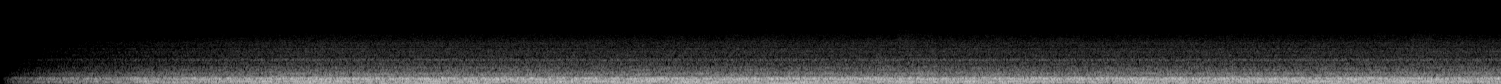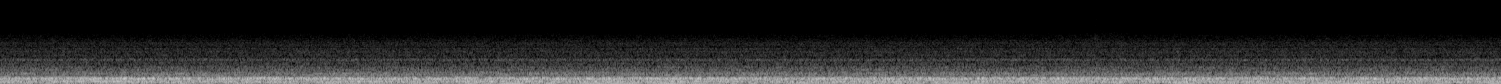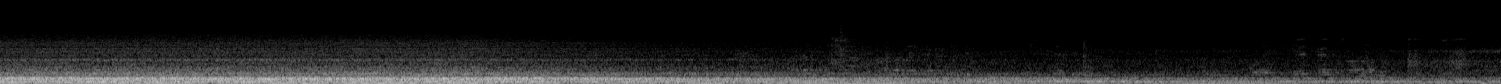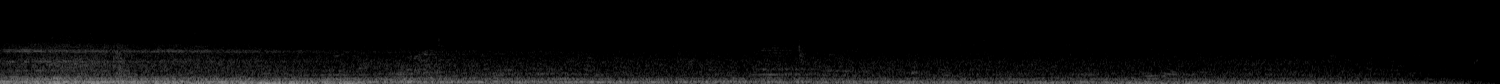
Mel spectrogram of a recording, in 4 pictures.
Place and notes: neue maastrichter, backyard - neue maas, abluft / exhaust
22.04.2009 21:00 abluft der tiefgarage, exhaust of the basement garage.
